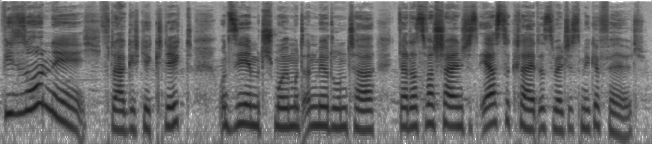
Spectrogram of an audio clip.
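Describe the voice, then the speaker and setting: Woman reading a story out loud, medium pitch, expressive first person narrator. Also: moderate pace.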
